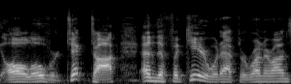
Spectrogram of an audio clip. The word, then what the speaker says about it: fakir: are here this fiendish Faker fettered by your friendly neighborhood spider man yes I know that's how it's spelled but it's not an American word it's a Hindi one and it's pronounced fakir sorry I just had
